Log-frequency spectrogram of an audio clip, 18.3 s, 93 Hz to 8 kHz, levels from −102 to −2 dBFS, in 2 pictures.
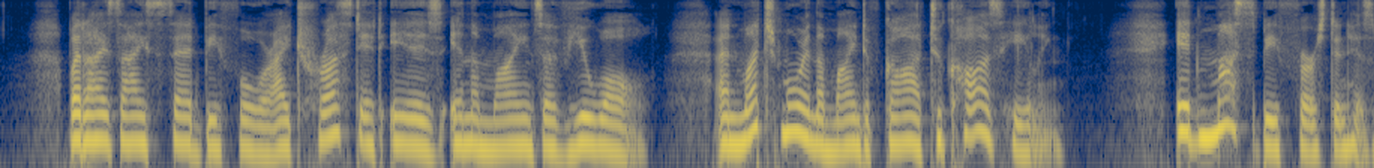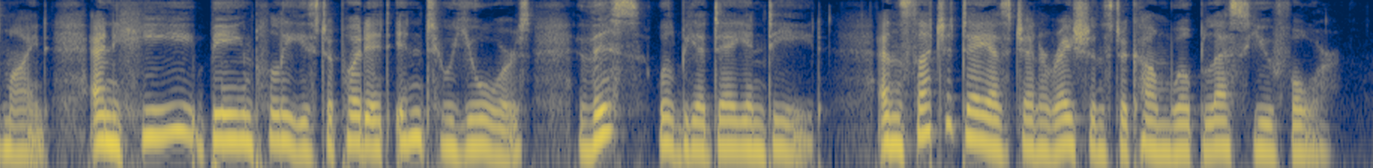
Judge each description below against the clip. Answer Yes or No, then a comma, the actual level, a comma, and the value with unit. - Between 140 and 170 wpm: No, average, 195 wpm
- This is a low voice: No, medium, 170 Hz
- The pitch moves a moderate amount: Yes, average, 3.3 semitones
